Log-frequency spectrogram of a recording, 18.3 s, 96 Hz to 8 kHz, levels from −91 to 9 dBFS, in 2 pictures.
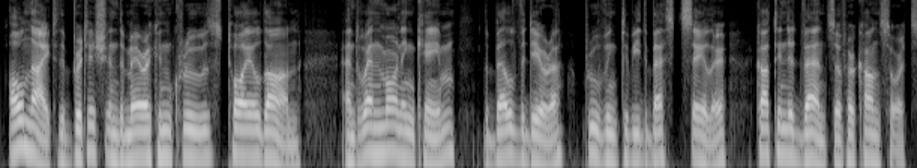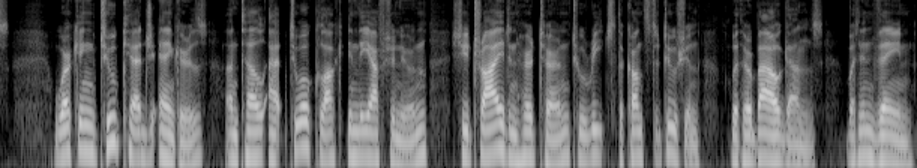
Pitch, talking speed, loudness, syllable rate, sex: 120 Hz, 175 wpm, -19 LUFS, 5.0 syllables/s, male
